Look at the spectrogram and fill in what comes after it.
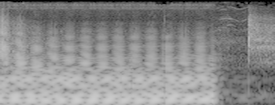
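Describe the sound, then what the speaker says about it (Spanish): Layered MIDI trombones playing in unison on one channel, a sustained, steady, loud brassy drone like a ship's horn, held for nearly two seconds before cutting off, with a faint brief tone after. "Veis que empieza a sonar como una bocina de barco, un poco de esa forma"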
